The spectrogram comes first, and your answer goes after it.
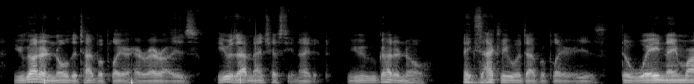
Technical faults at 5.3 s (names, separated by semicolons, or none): de-emphasis applied wrongly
